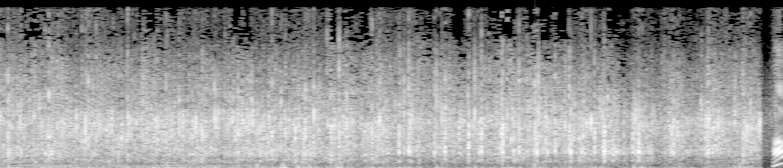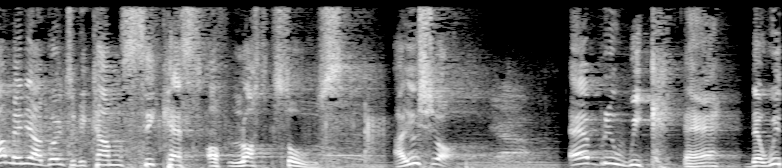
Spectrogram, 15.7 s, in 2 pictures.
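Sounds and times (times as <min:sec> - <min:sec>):
audience clapping hands: 0:00.0 - 0:10.3, 0:11.2 - 0:11.8
speech: 0:07.8 - 0:12.5, 0:13.6 - 0:15.6.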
